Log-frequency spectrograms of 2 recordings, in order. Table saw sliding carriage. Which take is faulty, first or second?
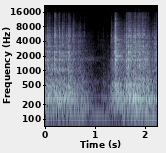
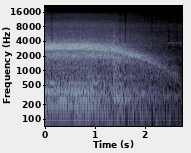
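first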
